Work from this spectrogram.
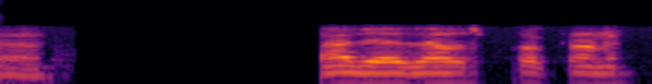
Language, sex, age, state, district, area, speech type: Malayalam, male, 18-30, Kerala, Kozhikode, rural, conversation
